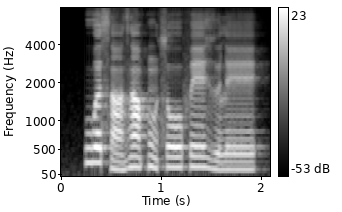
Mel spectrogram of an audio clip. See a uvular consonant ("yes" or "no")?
no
